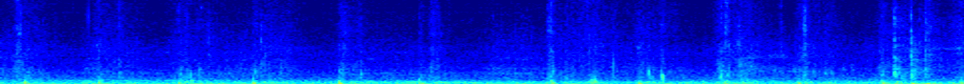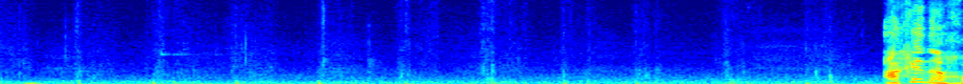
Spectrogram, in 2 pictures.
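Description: Footsteps walk steadily on hard ground.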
